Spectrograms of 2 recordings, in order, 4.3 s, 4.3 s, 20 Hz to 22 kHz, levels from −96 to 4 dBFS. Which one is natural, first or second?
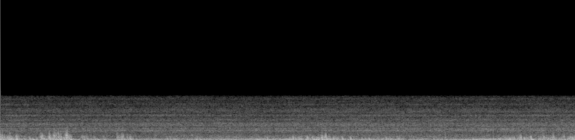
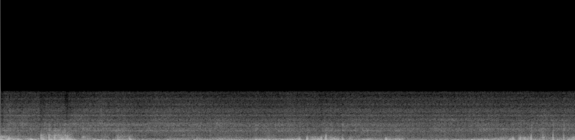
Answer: first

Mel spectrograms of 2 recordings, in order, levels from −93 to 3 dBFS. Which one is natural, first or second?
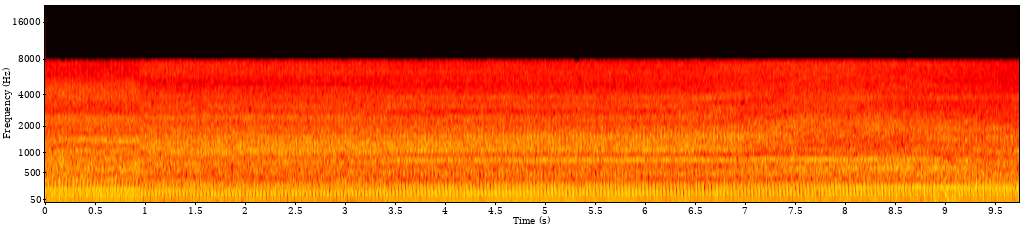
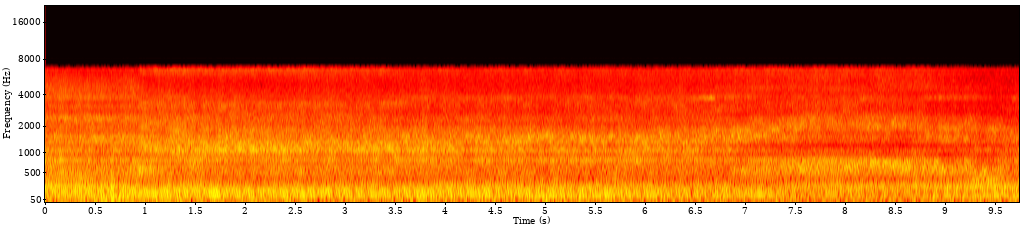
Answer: first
